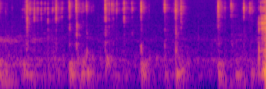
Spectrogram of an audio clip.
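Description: Computer keyboard typing: a quick, irregular run of quiet keystrokes as code is typed and a typo corrected.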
